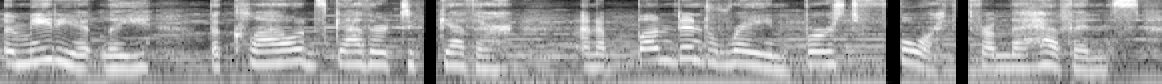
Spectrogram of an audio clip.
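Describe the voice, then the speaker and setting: A woman voicing a gentle, earnest young half-immortal secretary in a video game, speaking courteously and formally. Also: high-pitched, expressive, music in the background. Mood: solemn storytelling. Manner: courteous, formal, measured explaining.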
